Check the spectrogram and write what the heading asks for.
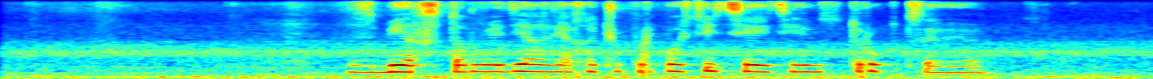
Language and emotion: Russian, neutral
